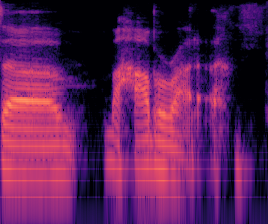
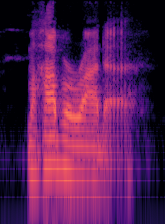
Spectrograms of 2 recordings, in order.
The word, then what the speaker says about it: Mahabharata: I think it's Mahabharata. – Mahabharata.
